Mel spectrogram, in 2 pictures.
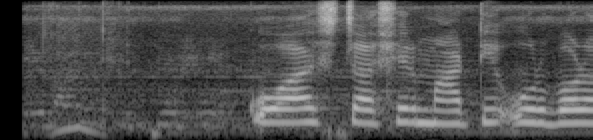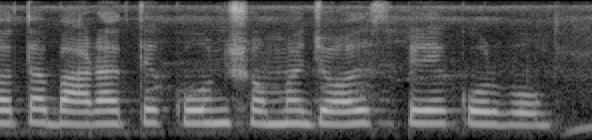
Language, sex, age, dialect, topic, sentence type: Bengali, female, 18-24, Rajbangshi, agriculture, question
